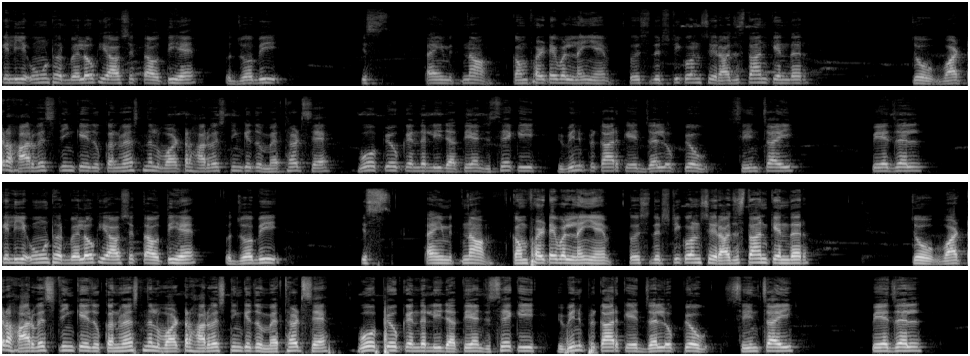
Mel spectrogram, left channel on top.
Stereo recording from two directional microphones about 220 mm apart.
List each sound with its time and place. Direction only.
0.0 s speech: 35° right (ahead or behind)
4.2 s speech: 45° right (ahead or behind)
9.0 s speech: 35° right (ahead or behind)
